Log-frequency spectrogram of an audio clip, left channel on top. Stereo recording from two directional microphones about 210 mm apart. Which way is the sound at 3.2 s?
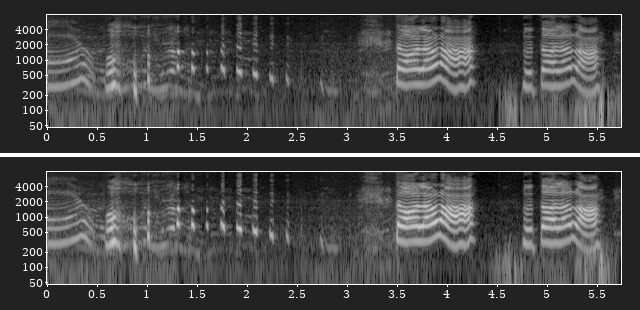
20° right (ahead or behind).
